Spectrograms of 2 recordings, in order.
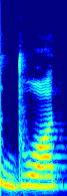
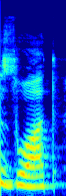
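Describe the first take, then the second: First: दुआत said with a clear d sound at the start; दुआत with d, as the teacher corrects it; correct pronunciation. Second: Put-on जुआत said with a z sound at the start, the way children misread it; जुआत with z, the common error; wrong pronunciation. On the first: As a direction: say दुआत with d, the right way. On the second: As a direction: say जुआत with z, as the mistake. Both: Shown as a demonstration. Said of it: "मगर इसे जुआत नहीं पढ़ना".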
